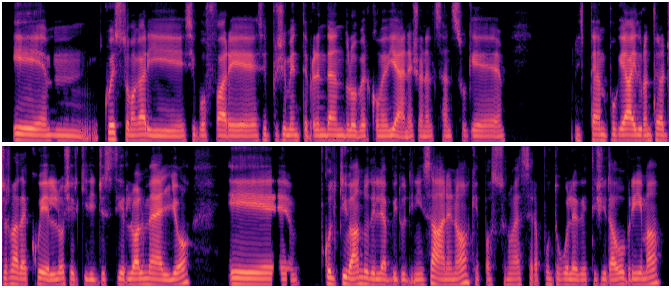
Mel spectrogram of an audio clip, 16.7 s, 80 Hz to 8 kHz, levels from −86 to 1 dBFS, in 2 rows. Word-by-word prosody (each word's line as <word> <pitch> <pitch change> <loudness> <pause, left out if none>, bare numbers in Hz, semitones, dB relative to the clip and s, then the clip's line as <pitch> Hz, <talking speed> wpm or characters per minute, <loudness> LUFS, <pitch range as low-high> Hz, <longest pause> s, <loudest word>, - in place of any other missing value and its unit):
Ehm, 115 -4 0 0.2
questo 145 -4 +1
magari 110 -2 0
si 120 +2 -4
può 115 0 -5
fare 110 -1 +2
semplicemente 115 0 -3
prendendolo 115 -1 +1
per 110 +1 -2
come 110 0 -2
viene, 105 -2 +3
cioè 105 - -4
nel 105 +1 -4
senso 110 0 -4
che 110 0 -3 0.8
il 120 -2 -10
tempo 120 -1 -2
che 120 0 +3
hai 120 -1 +6
durante 120 +1 -2
la 120 - +1
giornata 125 0 0
è 115 - -1
quello, 120 -2 +2
cerchi 120 -1 -5
di 115 - -1
gestirlo 115 +1 -1
al 120 +1 +4
meglio 120 +5 +3 0.4
e 125 -1 +4 0.6
coltivando 130 0 +2
delle 115 -1 0
abitudini 115 0 -4
sane, 115 0 +3
no, 150 +8 +1
che - - -10
possono 115 0 -6
essere, 115 -1 -5
appunto, 120 0 -9
quelle 115 -1 0
che 110 0 -5
ti 115 - -11
citavo 115 +2 0
prima, 120 +5 0
115 Hz, 160 wpm, -25 LUFS, 110-120 Hz, 0.8 s, hai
